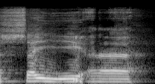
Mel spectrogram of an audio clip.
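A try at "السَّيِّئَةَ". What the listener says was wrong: Iya, ini kayaknya ada yang semangatnya luar biasa jadi pendek, jadi dipanjangin urusannya. Ini diperpanjang jadinya karena semangatnya.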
